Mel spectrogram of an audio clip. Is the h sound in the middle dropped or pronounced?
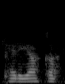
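dropped. The h sound in the middle is dropped. This is how the local west coast people say it. "it's periaka. Like they don't do the H"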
